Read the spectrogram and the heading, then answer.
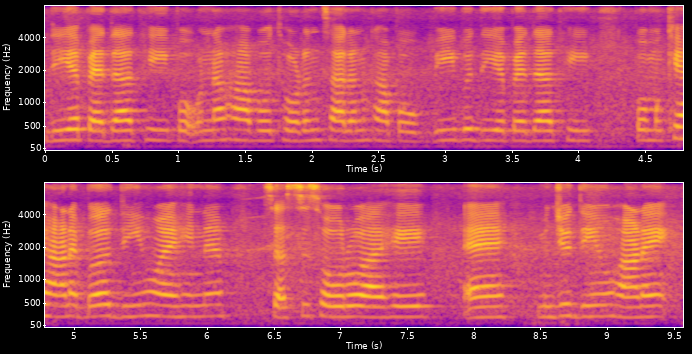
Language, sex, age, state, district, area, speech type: Sindhi, female, 45-60, Maharashtra, Pune, urban, spontaneous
